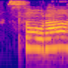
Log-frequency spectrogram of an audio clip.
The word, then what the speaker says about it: 써라: 어라 를 붙혀 볼게요 그는 쓰라 라고 해야 봤지만 실제로 온 어떻게 발음 하죠 써라 라고 발음 이에요 물론 표기를 이렇게 하구요 그럼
